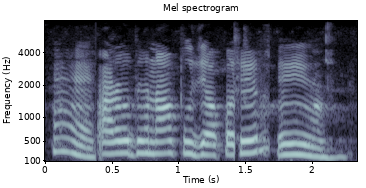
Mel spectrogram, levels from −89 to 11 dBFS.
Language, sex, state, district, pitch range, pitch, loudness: Bengali, female, West Bengal, Kolkata, 215-255 Hz, 240 Hz, -15 LUFS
